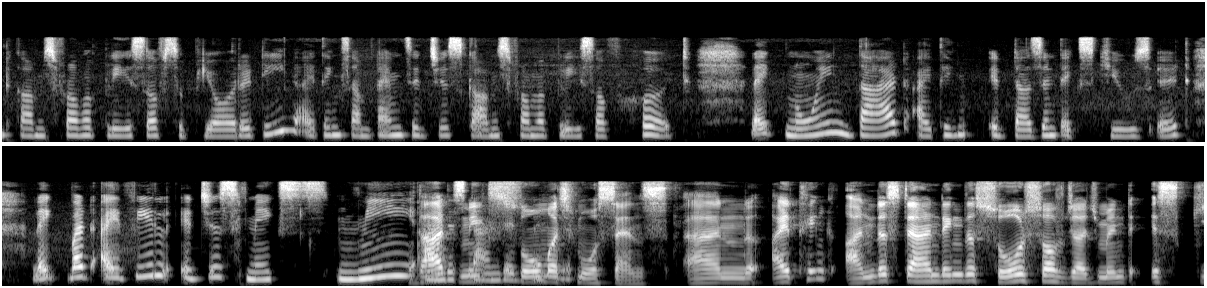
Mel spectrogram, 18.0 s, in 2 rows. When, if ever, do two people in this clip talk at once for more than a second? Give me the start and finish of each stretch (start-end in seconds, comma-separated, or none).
12.1-13.3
